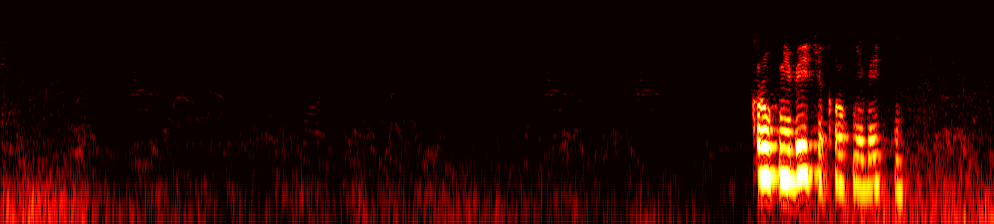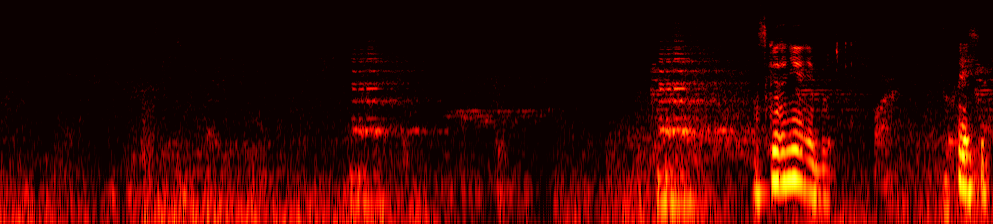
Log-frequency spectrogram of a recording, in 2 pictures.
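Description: Fantasy game spell effects chime and whoosh in a busy battle.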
